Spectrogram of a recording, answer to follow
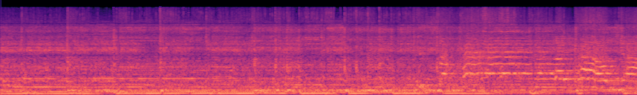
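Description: Live pop duet: a male and a female singer performing into microphones over loud instrumental accompaniment with a heavy, steady bass. A sung melody line stands out clearly from about four seconds in.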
